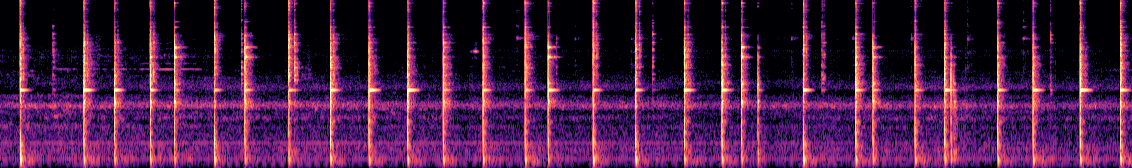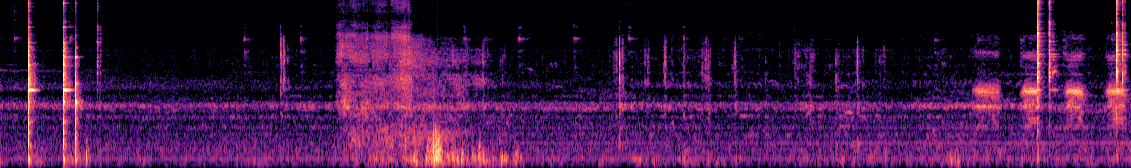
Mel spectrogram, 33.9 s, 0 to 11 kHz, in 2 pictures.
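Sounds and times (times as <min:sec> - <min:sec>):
hammer ringing on anvil: 0:00.3 - 0:00.5, 0:01.2 - 0:14.4, 0:15.0 - 0:18.3
rough noisy rustle: 0:22.0 - 0:24.6.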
